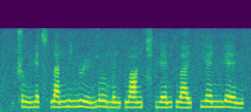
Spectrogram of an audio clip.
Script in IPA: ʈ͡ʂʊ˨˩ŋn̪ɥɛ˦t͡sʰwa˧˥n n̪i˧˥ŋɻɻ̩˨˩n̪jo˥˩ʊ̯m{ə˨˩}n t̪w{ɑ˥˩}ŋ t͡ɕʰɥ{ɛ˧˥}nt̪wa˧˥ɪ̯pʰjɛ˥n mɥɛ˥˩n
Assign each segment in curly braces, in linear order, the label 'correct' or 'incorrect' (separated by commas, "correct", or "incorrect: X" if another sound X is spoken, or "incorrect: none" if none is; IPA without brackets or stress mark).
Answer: correct, incorrect: ɑ˧˥, correct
